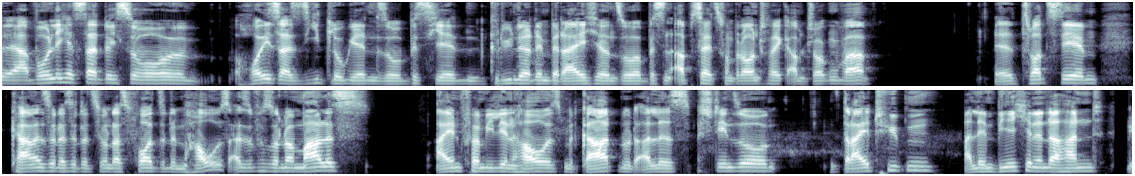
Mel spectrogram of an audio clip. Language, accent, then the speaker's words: German; United States; als Amerikaner gewöhnt man sich daran.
